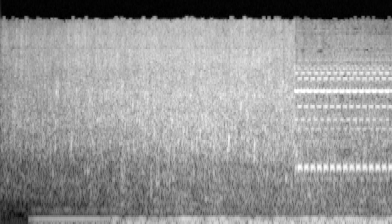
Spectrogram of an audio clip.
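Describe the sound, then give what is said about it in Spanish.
Steady rushing water roars continuously, like a waterfall, with a low rumble underneath; near the end a high electronic ringing tone joins the dense wash of noise. “¿Y qué es ese sonido? ¿Es una cascada? Sí, una cascada.”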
